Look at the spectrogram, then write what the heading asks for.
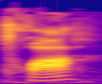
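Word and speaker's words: Troyes: born in uh in twah which is spelled t r o y s but somehow the French pronounced it TWA uh in the year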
